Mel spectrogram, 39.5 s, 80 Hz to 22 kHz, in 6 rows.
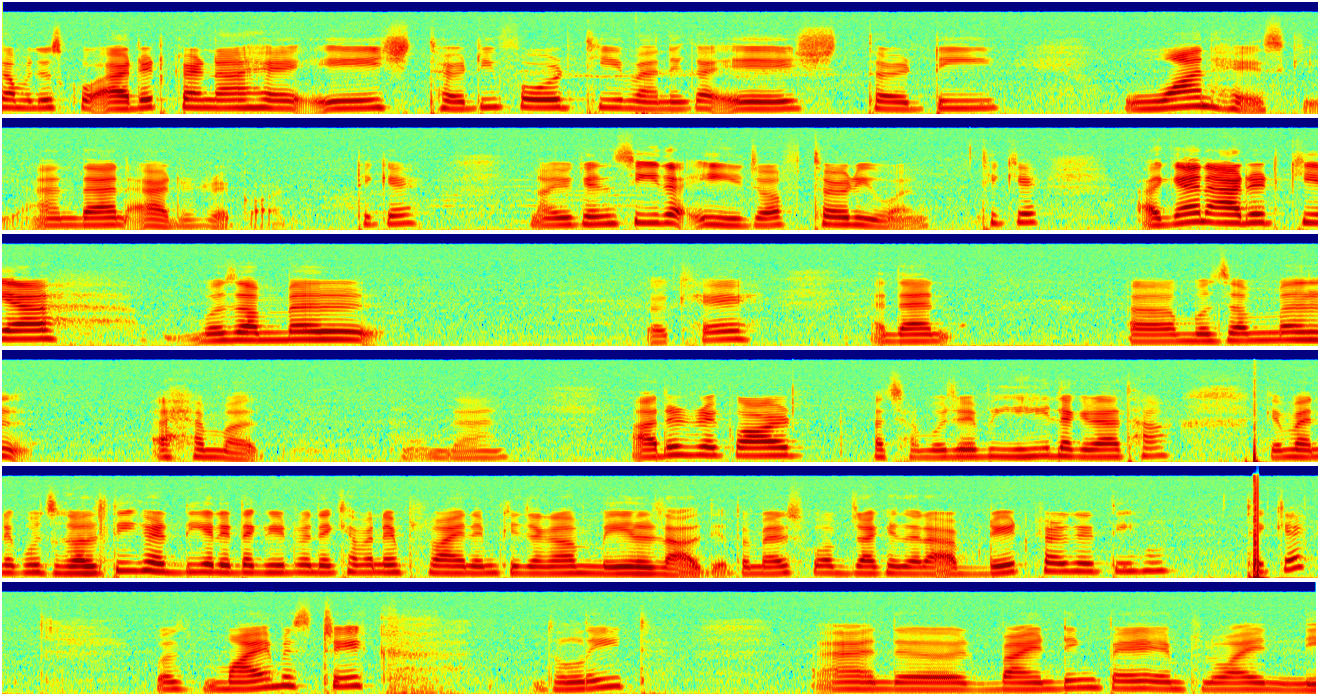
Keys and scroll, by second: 3.3 BackSpace, 5.7 1, 19.6-20.9 typing, 35.5 Delete.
